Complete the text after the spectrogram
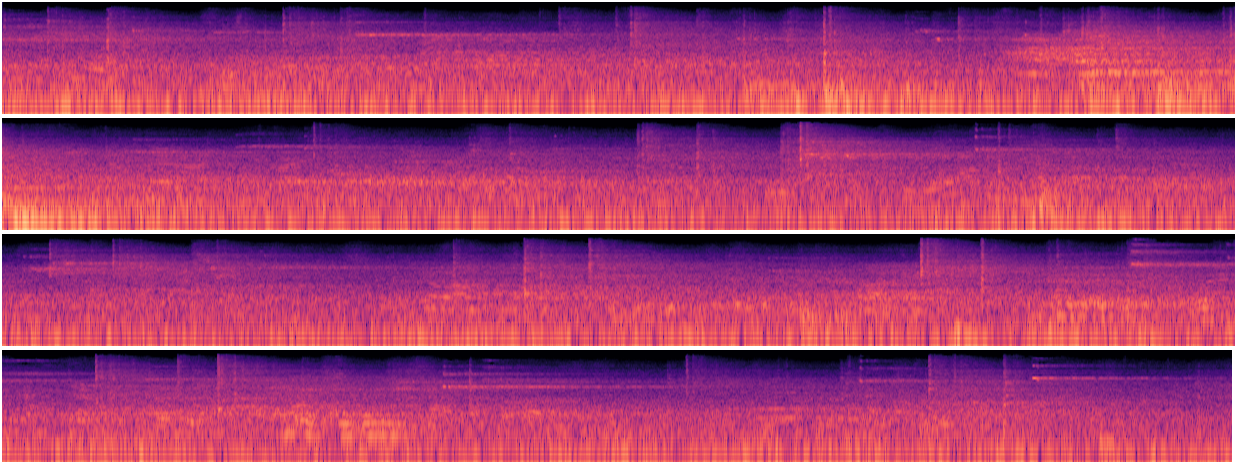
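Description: Shoes squeak on the court floor now and then.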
